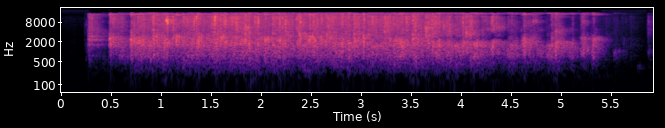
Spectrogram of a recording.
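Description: An audience bursts into sustained applause to welcome a visiting professor to a lecture at NYU Abu Dhabi. The dense clapping starts abruptly, holds steady and loud for about five seconds, then tapers off.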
